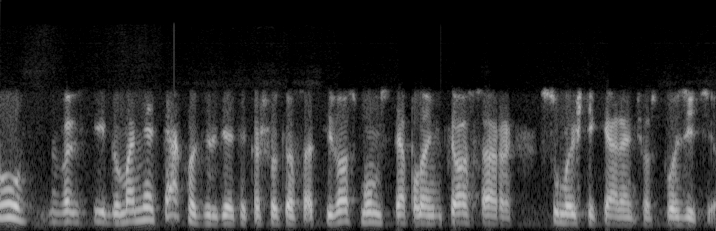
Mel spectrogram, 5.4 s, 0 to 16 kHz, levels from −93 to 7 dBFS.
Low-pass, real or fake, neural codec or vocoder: 10.8 kHz; real; none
